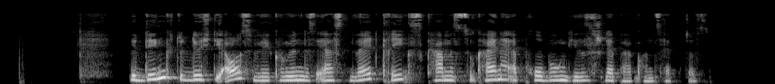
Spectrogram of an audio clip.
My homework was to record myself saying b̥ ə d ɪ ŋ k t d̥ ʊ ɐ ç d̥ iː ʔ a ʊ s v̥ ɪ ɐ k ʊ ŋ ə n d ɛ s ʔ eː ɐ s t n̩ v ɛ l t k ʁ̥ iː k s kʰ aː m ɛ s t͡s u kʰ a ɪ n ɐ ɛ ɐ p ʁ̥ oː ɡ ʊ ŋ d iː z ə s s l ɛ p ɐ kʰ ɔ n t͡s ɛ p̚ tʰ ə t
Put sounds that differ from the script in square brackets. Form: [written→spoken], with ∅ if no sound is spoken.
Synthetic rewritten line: b̥ ə d ɪ ŋ k t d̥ ʊ ɐ ç d̥ iː ʔ a ʊ s v̥ ɪ ɐ k ʊ ŋ ə n d ɛ s ʔ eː ɐ s t n̩ v ɛ l t k ʁ̥ iː k s kʰ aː m ɛ s t͡s u kʰ a ɪ n ɐ ɛ ɐ p ʁ̥ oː [ɡ→b] ʊ ŋ d iː z ə s [s→ʃ] l ɛ p ɐ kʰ ɔ n t͡s ɛ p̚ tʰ ə [t→s]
